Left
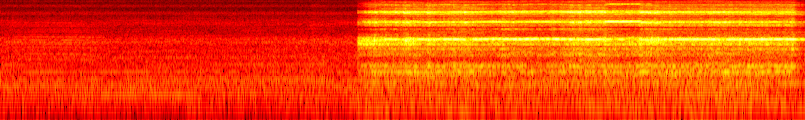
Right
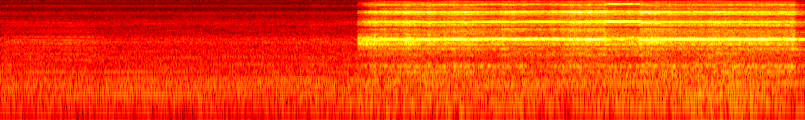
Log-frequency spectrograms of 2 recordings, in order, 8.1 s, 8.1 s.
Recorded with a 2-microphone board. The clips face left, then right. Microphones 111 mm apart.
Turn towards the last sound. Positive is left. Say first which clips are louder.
# even
turn(degrees=25)  # may be behind; listen again after turning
